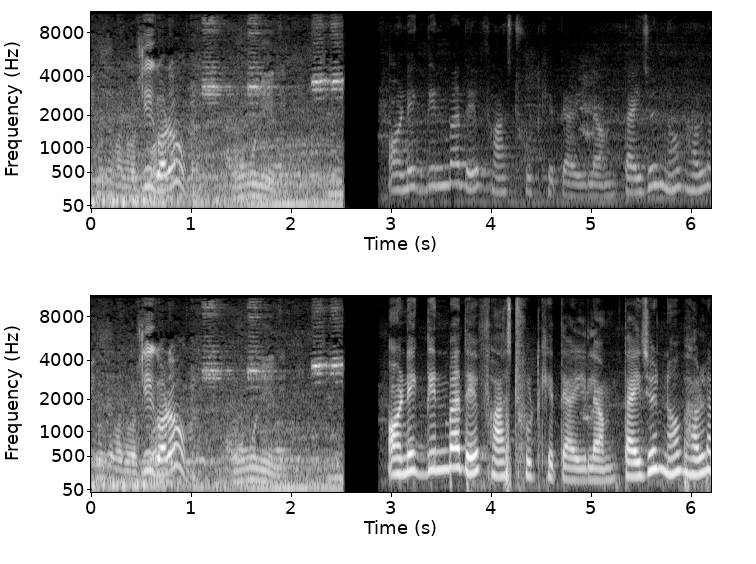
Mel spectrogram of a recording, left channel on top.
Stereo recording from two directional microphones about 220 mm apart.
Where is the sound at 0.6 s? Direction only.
5° left (ahead or behind).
